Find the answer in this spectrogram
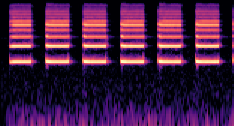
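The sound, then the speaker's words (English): A digital alarm clock rings with six loud, high-pitched electronic beeps in an even, rapid rhythm, each burst short and identical, with nothing else heard. “That's the sound of your alarm clock waking you up an hour earlier than you were expecting today”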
